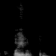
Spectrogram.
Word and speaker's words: Copilot: これ何て読むんでしたっけコパイロット。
